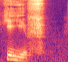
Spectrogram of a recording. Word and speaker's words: Kyiv: And in languages like Russian and Polish, in the final word and final syllable position, V legitimately becomes F. So that's why Russians would say Kyiv, and so would Poles. But in Ukrainian, that interpretation is not available because F is not available.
